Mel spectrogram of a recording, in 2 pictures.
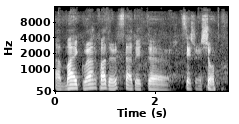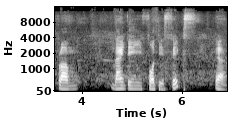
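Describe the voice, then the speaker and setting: With long, frequent pauses, a man speaks at a fairly slow pace in a fairly high pitch with ordinary pitch variation. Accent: Japanese. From Japan. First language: Japanese. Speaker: shop owner. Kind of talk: interview. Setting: trade fair. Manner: halting, many fillers.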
